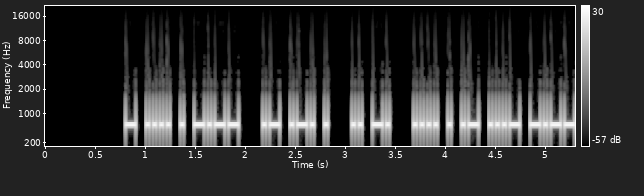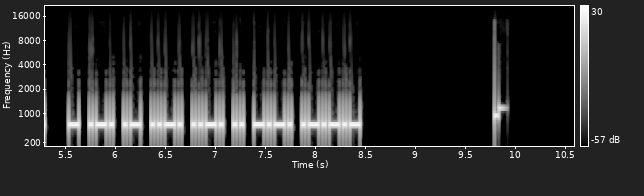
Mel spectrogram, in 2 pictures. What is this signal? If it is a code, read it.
Morse code, heard as a keyed tone, about 34 wpm, 700 Hz. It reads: THEY ARE IN HEAVY TRAFFIC.
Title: Sentences from Top 1300 Words 35wpm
